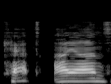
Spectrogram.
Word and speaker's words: cation: are made of ions positive ions are called cat ions negative ions are called anions try not to mispronounce those that make us all look bad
